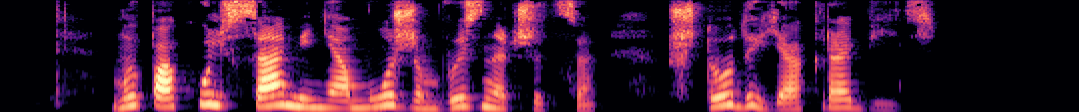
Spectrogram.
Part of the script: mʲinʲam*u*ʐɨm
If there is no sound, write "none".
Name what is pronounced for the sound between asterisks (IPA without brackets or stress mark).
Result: ɔ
